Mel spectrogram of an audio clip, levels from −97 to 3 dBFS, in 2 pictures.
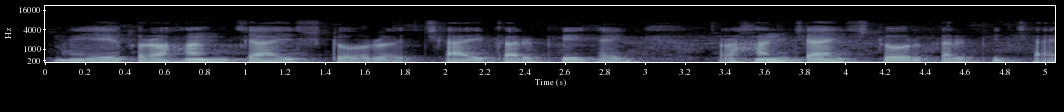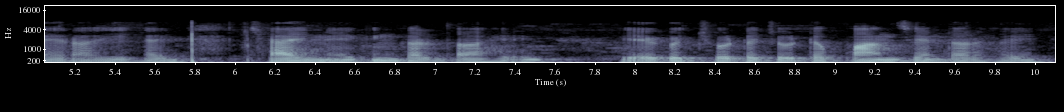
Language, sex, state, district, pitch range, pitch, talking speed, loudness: Hindi, male, Maharashtra, Solapur, 90-105 Hz, 100 Hz, 140 wpm, -36 LUFS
